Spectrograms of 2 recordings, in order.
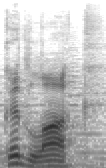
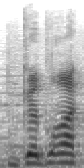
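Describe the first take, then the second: First: It is said in a sarcastic tone. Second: It is said in a sincere tone.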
